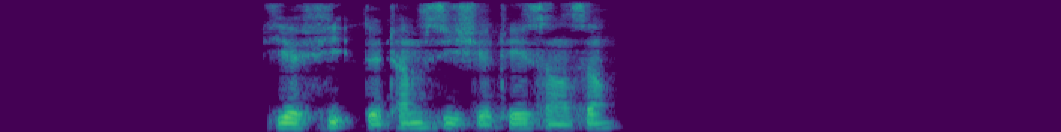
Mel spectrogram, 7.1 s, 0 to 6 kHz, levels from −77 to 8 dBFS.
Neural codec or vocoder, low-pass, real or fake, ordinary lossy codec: none; 5.4 kHz; real; AAC, 24 kbps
